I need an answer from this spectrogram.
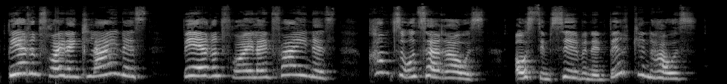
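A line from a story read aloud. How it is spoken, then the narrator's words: Witch calling repeatedly. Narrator (German): So rief die gute Hexe, rief es noch einmal und noch einmal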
